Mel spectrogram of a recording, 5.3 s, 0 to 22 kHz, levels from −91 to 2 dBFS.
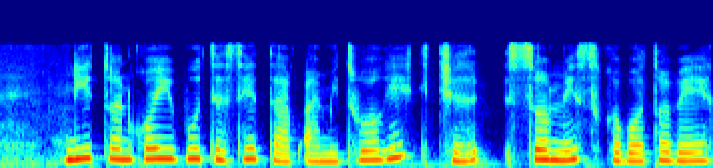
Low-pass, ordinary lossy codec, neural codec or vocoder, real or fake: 7.2 kHz; none; none; real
